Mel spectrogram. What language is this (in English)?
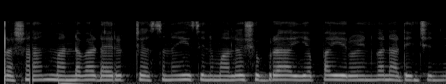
Telugu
